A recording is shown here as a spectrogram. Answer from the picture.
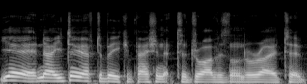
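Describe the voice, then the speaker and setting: With an Australian accent, a man talks in a dark, mellow tone at medium pitch, his intonation lively. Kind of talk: casual chat.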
